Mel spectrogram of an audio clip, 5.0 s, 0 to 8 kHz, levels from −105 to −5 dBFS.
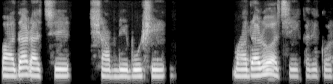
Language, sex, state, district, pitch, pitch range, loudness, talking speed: Bengali, female, West Bengal, North 24 Parganas, 200 Hz, 195-210 Hz, -18 LUFS, 85 wpm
